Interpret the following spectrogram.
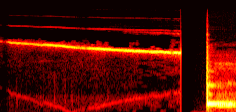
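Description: Cartoon falling-whistle sound effect: one high whistle sliding slowly down in pitch. It is cut off near the end by a short sharp hit as a falling golf ball strikes a head.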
